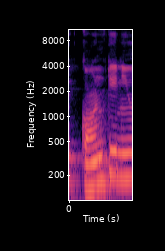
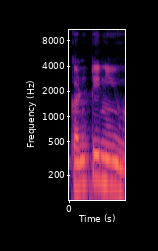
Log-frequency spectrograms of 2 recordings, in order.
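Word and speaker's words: continue: कंटिन्यू, फिर से देखिए ये कॉन्टिन्यू नहीं है, ये कंटिन्यू है। काफ़ी लोग इसे कॉन्टिन्यू पढ़ते हैं, ये कंटिन्यू होता है। सही प्रोनाउंसिएशन ये है, कंटिन्यू।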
